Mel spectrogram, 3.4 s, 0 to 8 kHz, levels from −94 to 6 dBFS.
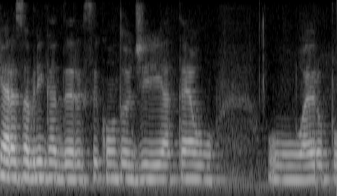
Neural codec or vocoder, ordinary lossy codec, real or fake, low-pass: none; none; real; none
